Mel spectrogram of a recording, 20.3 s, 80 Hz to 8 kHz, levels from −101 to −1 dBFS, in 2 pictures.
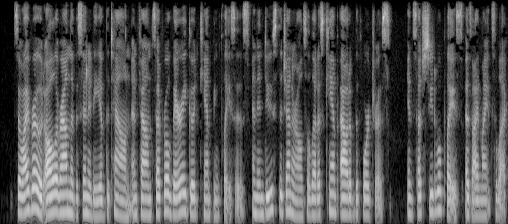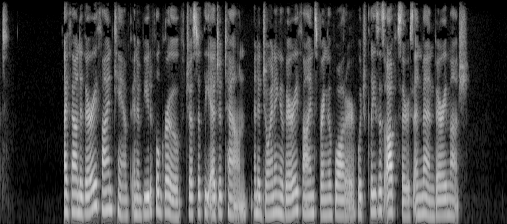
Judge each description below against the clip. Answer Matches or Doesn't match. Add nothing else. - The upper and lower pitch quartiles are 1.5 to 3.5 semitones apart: Matches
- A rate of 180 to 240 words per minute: Matches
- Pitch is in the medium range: Matches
